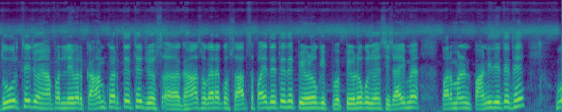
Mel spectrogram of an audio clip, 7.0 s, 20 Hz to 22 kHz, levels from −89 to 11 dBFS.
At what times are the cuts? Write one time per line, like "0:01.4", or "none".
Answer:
none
